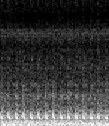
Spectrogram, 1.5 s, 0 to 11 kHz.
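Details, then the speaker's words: 5915 injector on a test stand at max torque, 285–290 cubic mils, like a hard pull: slower-sounding, about five even snaps a second; fires cleanly under heavy fueling. "See, it sounds slower, but it's putting a lot more fuel. Right. Now we're up to 285 cubic mils, so"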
